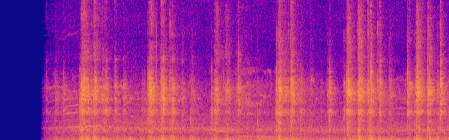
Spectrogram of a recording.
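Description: Playground equipment springs creaking in a steady rhythm, a short metallic squeak about every two-thirds of a second, beginning about half a second in.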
